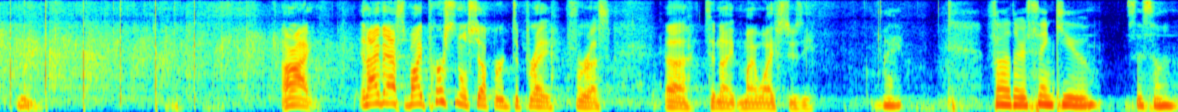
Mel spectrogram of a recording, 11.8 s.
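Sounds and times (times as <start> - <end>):
audience applause: 0.0 - 4.5
speech: 2.8 - 11.7.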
